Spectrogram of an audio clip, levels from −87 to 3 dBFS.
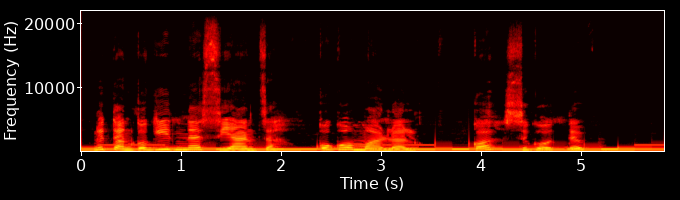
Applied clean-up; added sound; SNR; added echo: none; Keyboard (musical); 3 dB; none.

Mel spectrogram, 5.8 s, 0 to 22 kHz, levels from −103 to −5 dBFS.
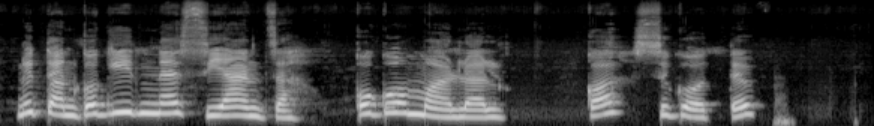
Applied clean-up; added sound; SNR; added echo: none; none; none; none.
